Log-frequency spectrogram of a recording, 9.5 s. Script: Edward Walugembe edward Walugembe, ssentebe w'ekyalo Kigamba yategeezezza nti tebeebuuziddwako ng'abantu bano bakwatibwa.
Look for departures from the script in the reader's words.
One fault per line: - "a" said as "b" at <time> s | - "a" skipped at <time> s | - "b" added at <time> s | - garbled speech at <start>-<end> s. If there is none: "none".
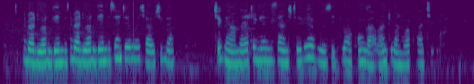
none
